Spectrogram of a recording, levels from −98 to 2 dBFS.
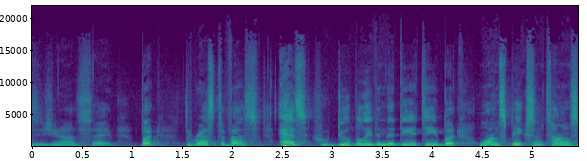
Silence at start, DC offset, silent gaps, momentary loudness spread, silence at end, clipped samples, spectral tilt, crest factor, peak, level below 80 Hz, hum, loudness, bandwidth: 0 s; under 0.1%; none; 9 LU; 0 s; under 0.1%; -5 dB/octave; 20 dB; -18 dBFS; -82 dBFS; none; -37 LUFS; 18 kHz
